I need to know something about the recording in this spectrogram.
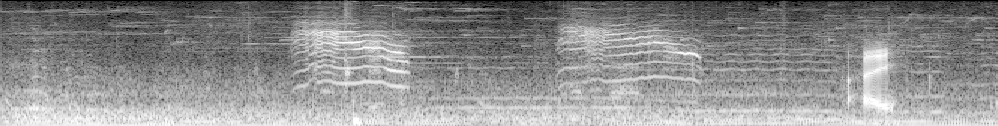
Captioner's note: distant, echoing laugh; meowing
